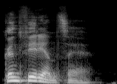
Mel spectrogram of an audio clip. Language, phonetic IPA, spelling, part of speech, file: Russian, [kənfʲɪˈrʲent͡sɨjə], конференция, noun, Ru-конференция.ogg
- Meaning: conference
